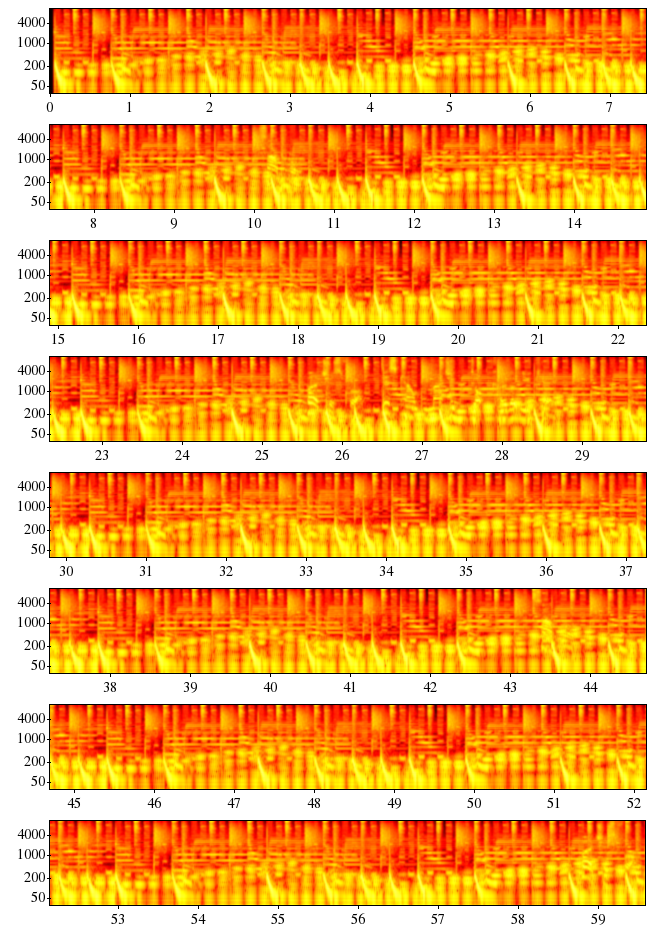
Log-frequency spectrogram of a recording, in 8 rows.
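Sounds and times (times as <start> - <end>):
electro backing music: 0.1 - 48.7, 49.4 - 59.5.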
